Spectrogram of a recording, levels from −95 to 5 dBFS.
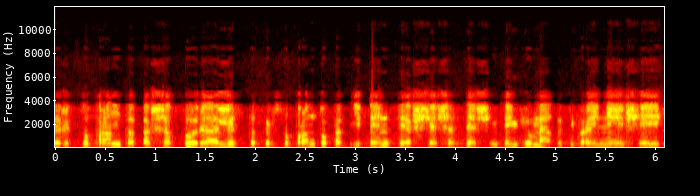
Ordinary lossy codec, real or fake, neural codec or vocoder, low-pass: AAC, 48 kbps; real; none; 10.8 kHz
